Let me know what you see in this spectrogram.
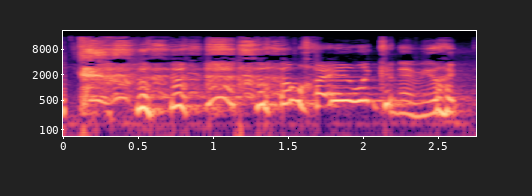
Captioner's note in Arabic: يضحك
